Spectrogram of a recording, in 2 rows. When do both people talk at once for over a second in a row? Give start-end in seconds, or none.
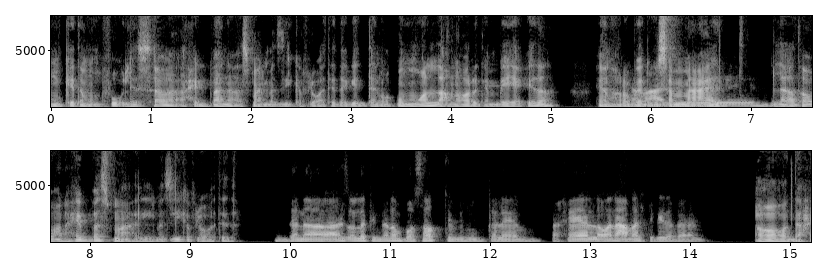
5.8-7.2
